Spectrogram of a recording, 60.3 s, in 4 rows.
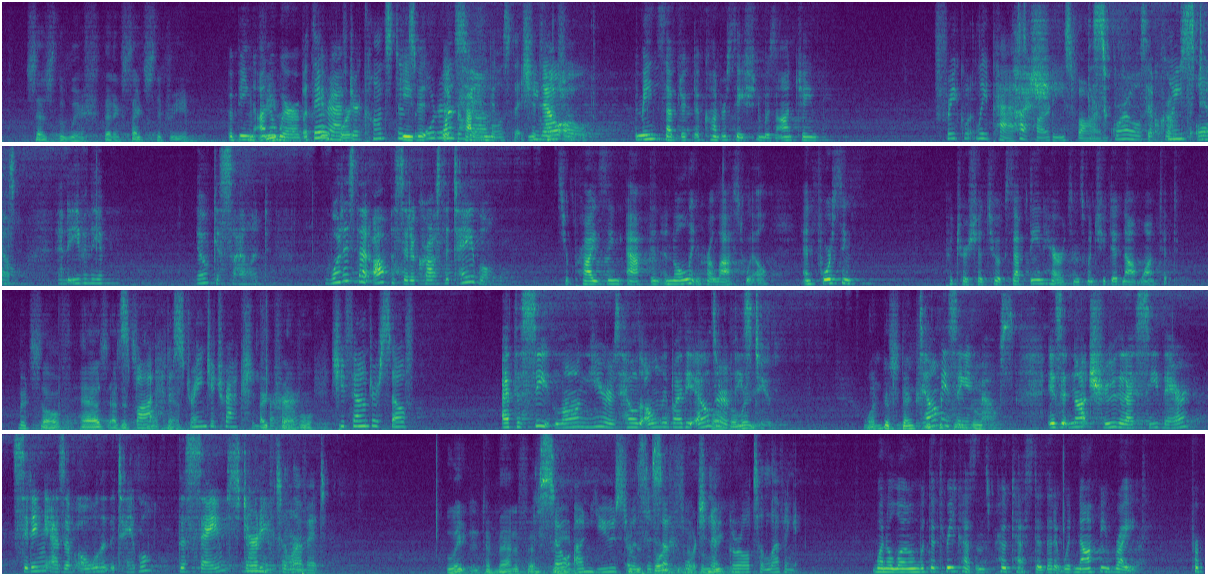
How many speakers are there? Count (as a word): four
